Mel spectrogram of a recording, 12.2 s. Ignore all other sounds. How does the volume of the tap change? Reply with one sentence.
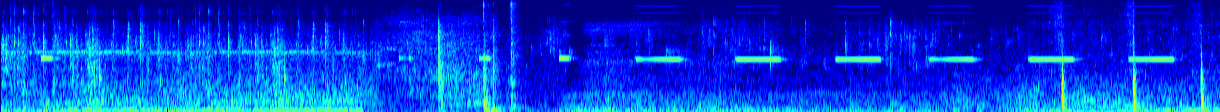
The volume of the tap goes down.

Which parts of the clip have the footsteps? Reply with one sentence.
The footsteps can't be heard in this clip.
